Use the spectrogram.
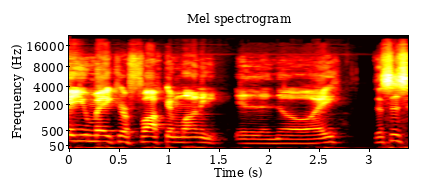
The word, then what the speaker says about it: Illinois: that S is silent. Shouldn't it be Illinois? We're not French. No, it's Illinois is French. It's from the French.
